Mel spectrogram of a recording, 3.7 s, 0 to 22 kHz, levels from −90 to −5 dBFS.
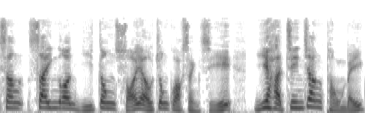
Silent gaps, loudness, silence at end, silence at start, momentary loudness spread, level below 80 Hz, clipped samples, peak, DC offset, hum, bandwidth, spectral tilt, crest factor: none; -33 LUFS; 0 s; 0 s; 7 LU; -64 dBFS; under 0.1%; -12 dBFS; under 0.1%; none; 11.5 kHz; -5.5 dB/octave; 22 dB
